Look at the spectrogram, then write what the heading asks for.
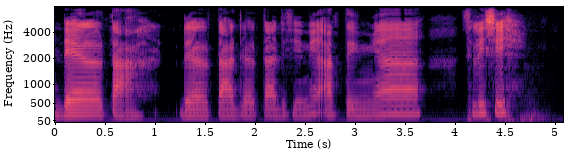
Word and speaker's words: delta: Ini maksudnya itu bukan bacanya segitiga Y dibagi segitiga X, bukan. Ini bacanya delta.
